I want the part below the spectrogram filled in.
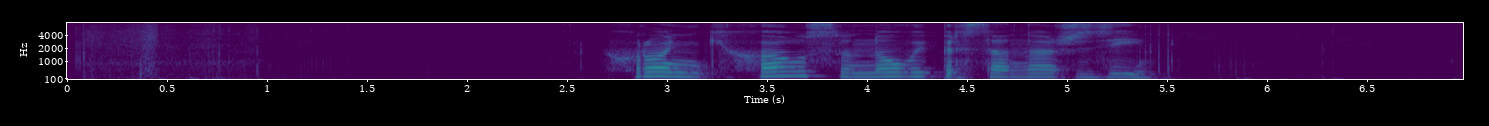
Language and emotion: Russian, neutral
